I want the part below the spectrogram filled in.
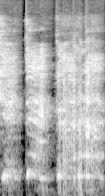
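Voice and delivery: very high, shrill scream. Speaker recalls a man who would turn around and yell at them; retelling a scream. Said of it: "you just hear him scream like".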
